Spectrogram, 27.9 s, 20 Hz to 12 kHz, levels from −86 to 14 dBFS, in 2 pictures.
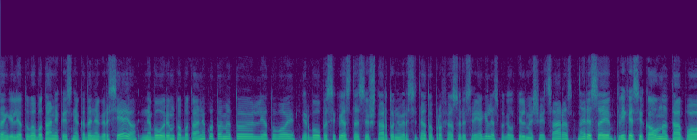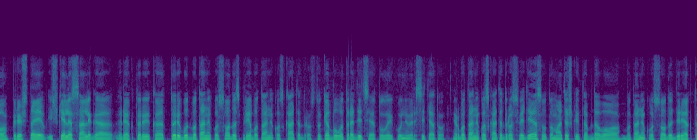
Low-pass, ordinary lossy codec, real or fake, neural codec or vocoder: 7.2 kHz; AAC, 48 kbps; real; none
